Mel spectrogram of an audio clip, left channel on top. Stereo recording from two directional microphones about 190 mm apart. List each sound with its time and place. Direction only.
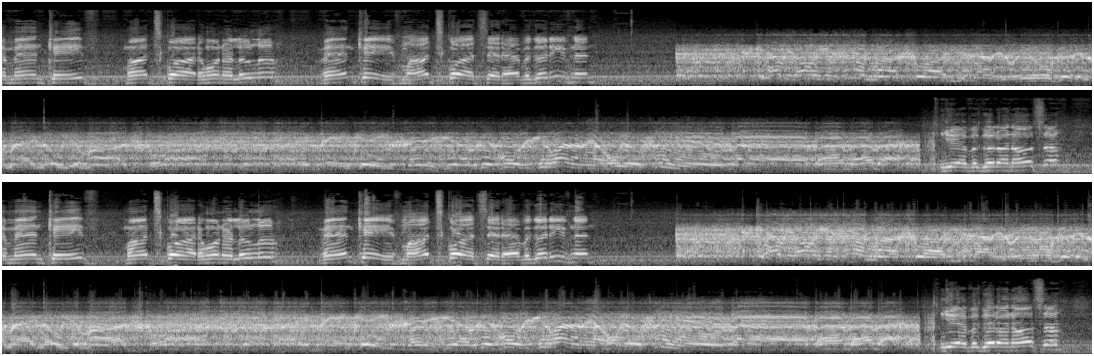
0.0 s speech: 25° right (ahead or behind)
6.7 s radio: 40° right (ahead or behind)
